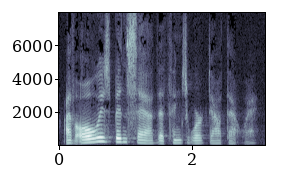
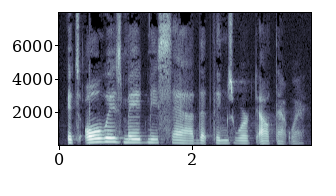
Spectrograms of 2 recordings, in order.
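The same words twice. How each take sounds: First: Slow, kind and sincere; gentle sincere regret. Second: Slow, gentle and sincere, a mild touch of sorrow; gentle sincere regret. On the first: Shown as a demonstration. Teacher repeating Paula's words as a model, slow and kind. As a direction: offer it as common ground, gently. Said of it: "finding a way to say it". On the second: Retold or imitated. Paula on the phone to her old rival, slow and gently regretful. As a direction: soften it into an honest regret. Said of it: "what she says on the phone is".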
